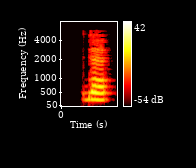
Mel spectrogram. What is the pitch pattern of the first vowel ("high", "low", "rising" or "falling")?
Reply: high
